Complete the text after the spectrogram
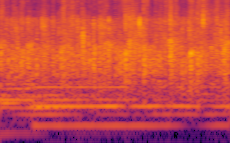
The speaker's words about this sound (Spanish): ¡Eso! Un aplauso al Señor.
